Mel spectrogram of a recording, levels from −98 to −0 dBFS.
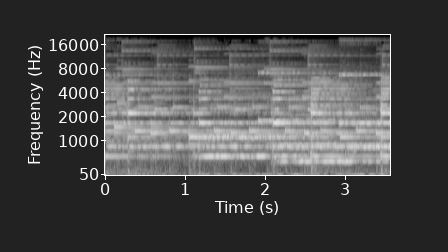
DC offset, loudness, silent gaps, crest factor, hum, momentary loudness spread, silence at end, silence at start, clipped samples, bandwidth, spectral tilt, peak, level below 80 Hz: under 0.1%; -16 LUFS; none; 16 dB; none; 6 LU; 0 s; 0 s; under 0.1%; 19.5 kHz; 0.5 dB/octave; -2 dBFS; -56 dBFS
